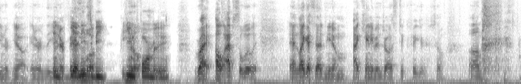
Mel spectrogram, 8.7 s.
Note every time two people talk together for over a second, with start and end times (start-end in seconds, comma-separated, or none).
0.9-2.4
